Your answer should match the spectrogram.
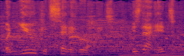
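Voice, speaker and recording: An actor playing a determined young assassin in a video game, terse and pressing. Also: male voice, fairly high pitch, animated, moderate pace, lightly acted. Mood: challenging. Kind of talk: game cutscene acting. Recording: loud music behind.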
